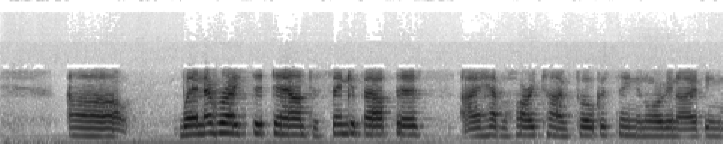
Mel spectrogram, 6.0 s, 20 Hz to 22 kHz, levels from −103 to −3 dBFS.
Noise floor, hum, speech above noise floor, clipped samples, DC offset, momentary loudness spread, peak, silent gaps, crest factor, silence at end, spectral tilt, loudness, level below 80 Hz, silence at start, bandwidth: -45 dBFS; 60 Hz at -55 dBFS; 27 dB; under 0.1%; under 0.1%; 10 LU; -2 dBFS; none; 16 dB; 0 s; -6 dB/octave; -18 LUFS; -50 dBFS; 0.55 s; 7.2 kHz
